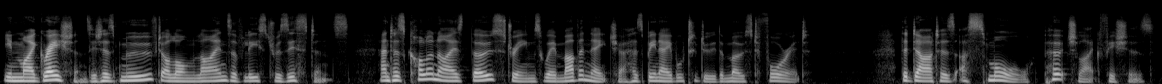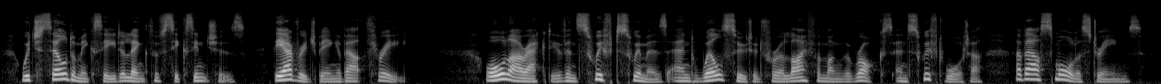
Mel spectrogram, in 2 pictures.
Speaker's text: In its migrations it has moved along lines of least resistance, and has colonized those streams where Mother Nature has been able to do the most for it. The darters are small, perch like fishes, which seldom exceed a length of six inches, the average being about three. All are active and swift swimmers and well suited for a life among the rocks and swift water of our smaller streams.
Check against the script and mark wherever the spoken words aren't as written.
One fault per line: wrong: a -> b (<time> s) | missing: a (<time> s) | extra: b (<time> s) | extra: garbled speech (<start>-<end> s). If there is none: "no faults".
missing: its (0.2 s)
